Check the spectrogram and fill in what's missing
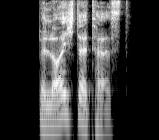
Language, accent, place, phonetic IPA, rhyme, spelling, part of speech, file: German, Germany, Berlin, [bəˈlɔɪ̯çtətəst], -ɔɪ̯çtətəst, beleuchtetest, verb, De-beleuchtetest.ogg
- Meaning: inflection of beleuchten: 1. second-person singular preterite 2. second-person singular subjunctive II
